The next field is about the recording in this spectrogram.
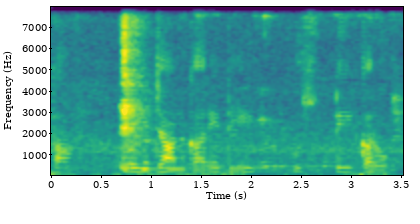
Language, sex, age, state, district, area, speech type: Punjabi, female, 30-45, Punjab, Gurdaspur, urban, read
